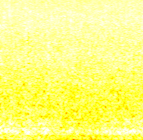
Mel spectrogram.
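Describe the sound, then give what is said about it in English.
A low, steady rumble of distant thunder during a storm, with lightning flashing in the distance, rolls beneath a constant wash of rain, with no voices, filling the whole stretch at a moderate, even loudness. “Except when the lightning flashes in the distance”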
